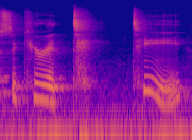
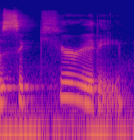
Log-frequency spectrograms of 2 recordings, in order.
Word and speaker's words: security: So instead of security, there's no air. So security.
